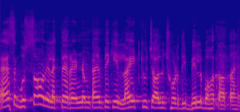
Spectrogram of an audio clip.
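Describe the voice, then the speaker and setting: This man has a high pitch. His intonation is lively. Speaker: stand-up comedian. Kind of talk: stand-up comedy set. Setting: live comedy club.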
